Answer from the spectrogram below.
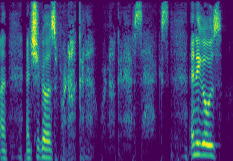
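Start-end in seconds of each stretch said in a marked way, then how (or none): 0.9-2.6 hushed, breathy whisper under the breath. Retelling what a woman on the show whispered: imitating a whisper. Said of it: "she whispers to him".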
